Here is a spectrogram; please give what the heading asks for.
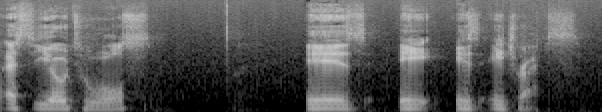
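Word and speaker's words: Ahrefs: tools is a is a traps some people call it a eight refs but it's just called a traps okay even though it has an A in it a is silent this is the king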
